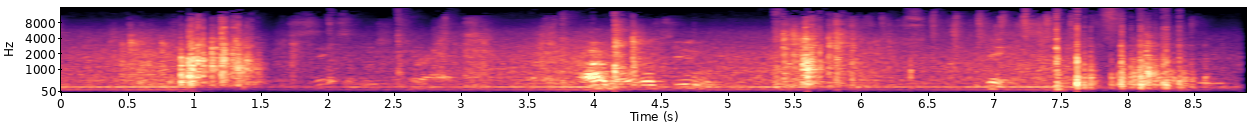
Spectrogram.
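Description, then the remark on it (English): Dice clatter and tumble across a hard tabletop in several short bursts as players roll for surprise in a game, over a steady low electrical hum with faint murmuring voices in the background. “Most people, unless you have alertness or are a ranger, you are surprised on a 1 or a 2 on the dice.”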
